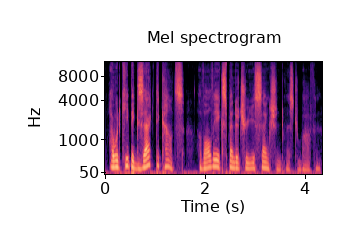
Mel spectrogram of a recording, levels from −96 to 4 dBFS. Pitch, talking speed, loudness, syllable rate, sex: 125 Hz, 180 wpm, -19 LUFS, 5.7 syllables/s, male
